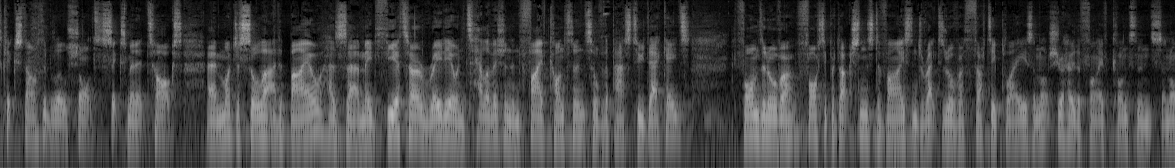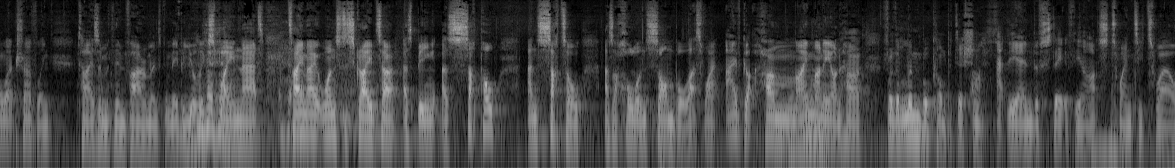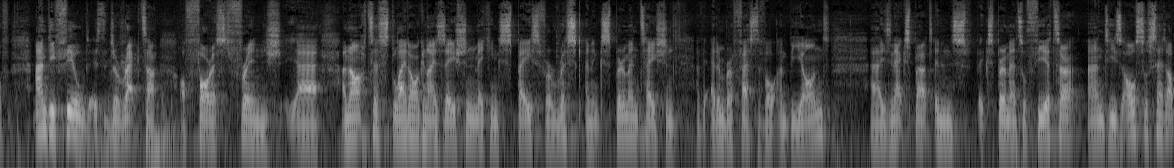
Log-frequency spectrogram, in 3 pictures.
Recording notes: State of the Arts is the Arts Council's national conference for the arts and culture sector, it took place at The Lowry in Salford on 14 February 2012 in conjunction with the BBC, Salford City Council, Manchester City Council and the British Council.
